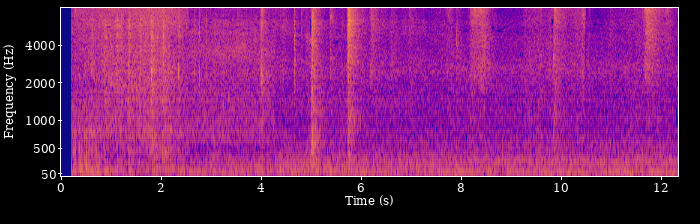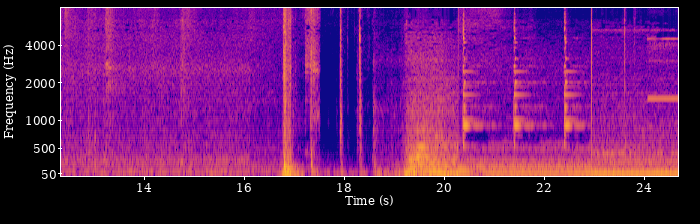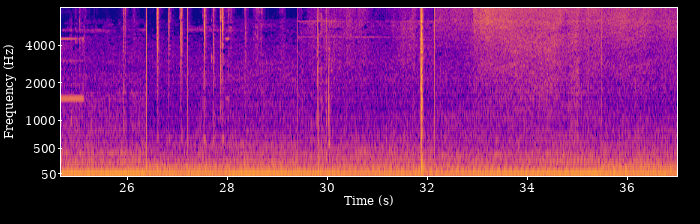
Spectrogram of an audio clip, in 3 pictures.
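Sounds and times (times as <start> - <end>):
car engine starting and running: 0.2 - 4.0, 13.7 - 37.0
loud thump: 16.8 - 17.2.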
